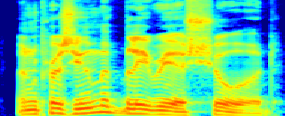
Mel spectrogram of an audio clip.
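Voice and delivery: usual speaking voice

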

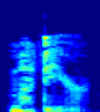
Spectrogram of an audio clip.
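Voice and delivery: soft, low murmur; quiet. A narrator's reading. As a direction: say it quietly and intimately. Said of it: "he said quietly".

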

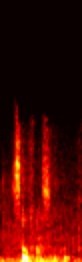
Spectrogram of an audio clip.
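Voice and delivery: soft whispered aside; whispering. Real, not acted. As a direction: breathe it out in a whisper. Same words repeated, whispered.

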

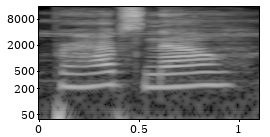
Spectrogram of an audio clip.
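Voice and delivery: usual speaking voice

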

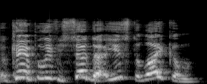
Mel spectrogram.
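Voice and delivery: high, whiny mock complaint; mock bitching. Host mimicking people on Twitter, mock bitching. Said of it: "are on Twitter just bitching".

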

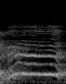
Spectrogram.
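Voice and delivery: high-pitched frustrated squeal; mock overwhelmed child's whine; hot-brain noise. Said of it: "where their brain is just like".

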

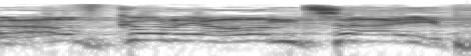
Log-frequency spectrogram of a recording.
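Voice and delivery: catching the businessman out, triumphant shout. Retold or imitated. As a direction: shout it like a gotcha.

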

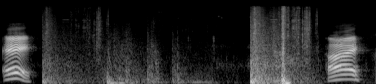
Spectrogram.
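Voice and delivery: loud shouted hey and hi; real taunting shout; loud greeting. Real, not acted. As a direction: call out at the enemy. Greeting enemies mockingly.

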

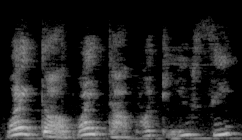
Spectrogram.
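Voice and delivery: high, lighter singsong refrain; storybook call; reading to a child. Acted. Reading picture book aloud to child.

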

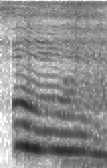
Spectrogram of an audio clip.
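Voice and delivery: sharp high despairing "ah"; anguished cry. Real, not acted. Gamer stuck in the desert biomes, high anguished cry. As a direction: let out a pained little cry.

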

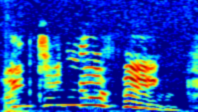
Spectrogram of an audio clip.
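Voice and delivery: very high, loud wail of innocence; outraged protest. Real, not acted. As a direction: wail that it's unfair. Protests being killed.

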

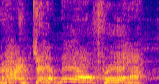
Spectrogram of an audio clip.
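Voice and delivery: high squealing mock cry for help; mock scream. Retelling the scene, the cameraman squeals in mock panic. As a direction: yelp it like the terrified guy clinging on. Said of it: "he's screaming".

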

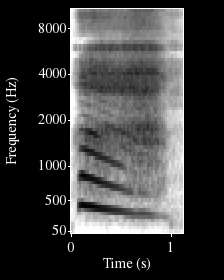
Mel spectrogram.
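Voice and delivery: put-on a big, loud huffing sigh from a sulky girl; loud childish sigh. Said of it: "Adelaide sighed loudly".

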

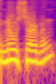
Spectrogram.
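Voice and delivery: "no servant" said as one piece, no break; joined together. Shown as a demonstration. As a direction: run "no servant" together without stopping. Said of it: "one word or one piece".

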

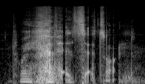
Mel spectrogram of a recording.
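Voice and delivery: ordinary talk, nothing marked

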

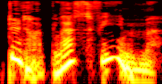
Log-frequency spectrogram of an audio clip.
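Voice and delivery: high-pitched outcry; crying out. A narrator's reading. Son to his blaspheming father, crying out. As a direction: cry out in alarmed rebuke, pitched high. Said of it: "cried the young man".

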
